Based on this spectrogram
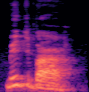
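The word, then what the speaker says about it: מִדְבָּר: Então é mid mid bar. Mid bar nem fala. A gente nem fala nem pronuncia esse shiva.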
